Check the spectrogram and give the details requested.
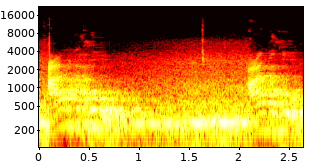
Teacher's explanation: makhraj bagi huruf Ain terletak di tengah rongga tekak dua huruf yang berada di tengah rongga tekak di bahagian rongga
